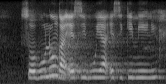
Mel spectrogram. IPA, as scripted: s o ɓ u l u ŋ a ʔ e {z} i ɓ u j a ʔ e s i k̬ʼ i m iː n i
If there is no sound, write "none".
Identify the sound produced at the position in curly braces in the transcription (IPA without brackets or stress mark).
s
